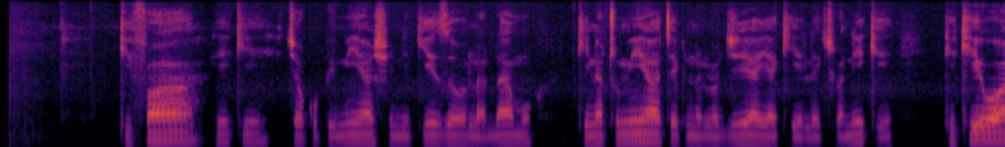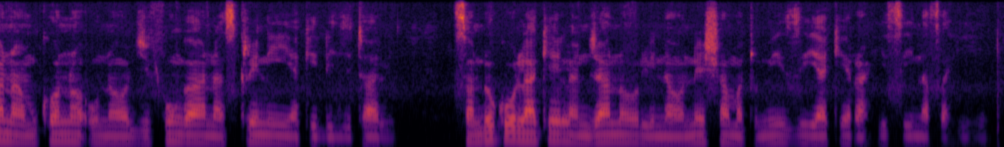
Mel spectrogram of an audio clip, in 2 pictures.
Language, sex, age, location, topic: Swahili, male, 25-35, Nairobi, health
